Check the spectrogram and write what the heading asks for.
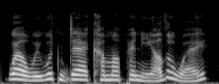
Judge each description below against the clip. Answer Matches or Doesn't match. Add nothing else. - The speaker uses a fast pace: Matches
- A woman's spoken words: Matches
